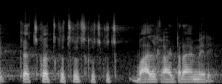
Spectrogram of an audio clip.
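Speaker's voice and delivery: quick, low snipping noises; imitated scissor snips. Hairdresser cutting hair in a retold story, imitated scissor snips. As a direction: softly mimic scissors going snip-snip.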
